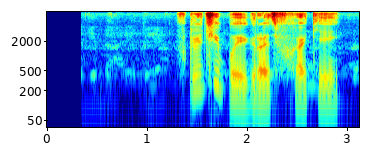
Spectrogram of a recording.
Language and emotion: Russian, positive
